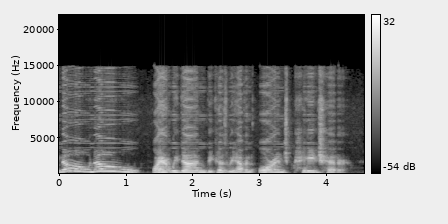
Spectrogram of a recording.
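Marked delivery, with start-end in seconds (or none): 0.0-1.3 high-pitched mock scream. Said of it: "all of you out there are screaming".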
